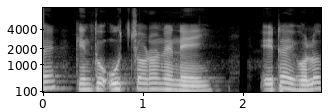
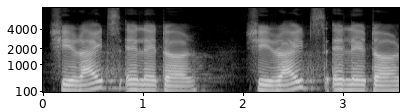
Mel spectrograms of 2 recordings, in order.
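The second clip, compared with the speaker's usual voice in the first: slow, clear English for learners; careful dictation pace; slow teaching demo; much slower than usual. Shown as a demonstration. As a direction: spell each word out slowly for students. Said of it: "এখানেও W silent".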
